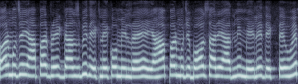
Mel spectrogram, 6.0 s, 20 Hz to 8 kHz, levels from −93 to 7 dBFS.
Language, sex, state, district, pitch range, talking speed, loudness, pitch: Hindi, female, Uttar Pradesh, Etah, 295-320 Hz, 210 wpm, -9 LUFS, 310 Hz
